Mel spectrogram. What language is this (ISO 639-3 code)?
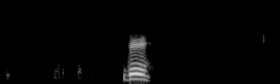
brx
